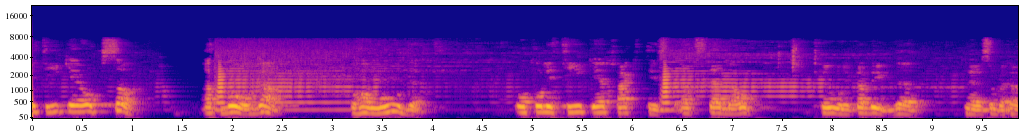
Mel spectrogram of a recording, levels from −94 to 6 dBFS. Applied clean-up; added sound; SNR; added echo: classical method WPE with log-MMSE.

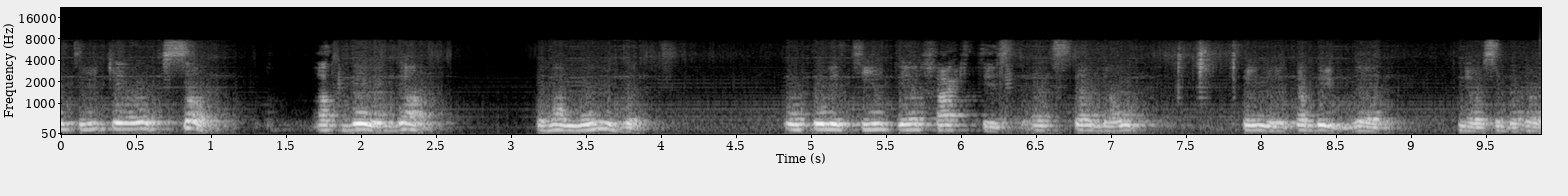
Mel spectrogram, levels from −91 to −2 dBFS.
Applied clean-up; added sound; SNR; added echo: neural separator model SepFormer DNS4.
